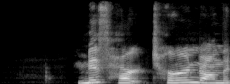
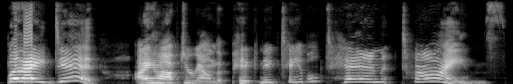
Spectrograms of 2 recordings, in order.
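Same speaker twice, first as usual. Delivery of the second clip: much louder, higher protest; insistent shout; 6 semitones higher, 11 dB louder than usual. Acted. Embarrassed Ruby insisting to the giggling class, loud. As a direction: stand your ground and shout it.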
